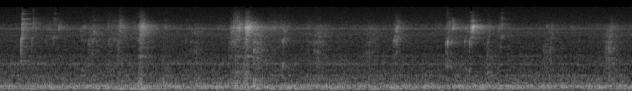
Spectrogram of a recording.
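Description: Close-up chewing of a mouthful of crunchy chopped salad: scattered crisp crunches and wet mouth clicks, over a steady low hum.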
